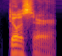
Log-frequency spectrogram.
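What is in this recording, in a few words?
"dozer", American English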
